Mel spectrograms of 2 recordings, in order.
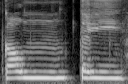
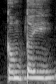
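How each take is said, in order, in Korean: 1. 두 음절 모두 같은 박자로 고르게 읽어요. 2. 첫 음절은 약하게, 두 번째 음절에 강세를 줘요. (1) "한 박 한 박이 아니라" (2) "앞엔 살짝 약하게 두 번째 강세를 주면서"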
